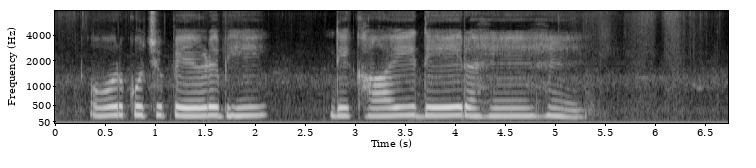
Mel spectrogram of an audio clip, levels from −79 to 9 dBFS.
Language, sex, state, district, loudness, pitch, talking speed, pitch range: Hindi, female, Rajasthan, Jaipur, -13 LUFS, 215 Hz, 70 wpm, 210-225 Hz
